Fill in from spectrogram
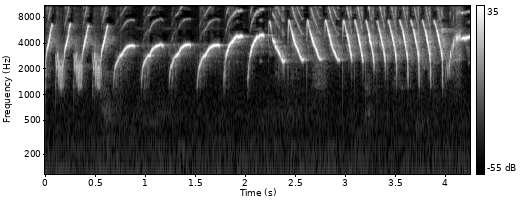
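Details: Canary singing as a lure to make other canaries sing, a string of clear curved whistles repeated about twice per second, quickening into rapid descending slurs and ending on a high steady note.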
